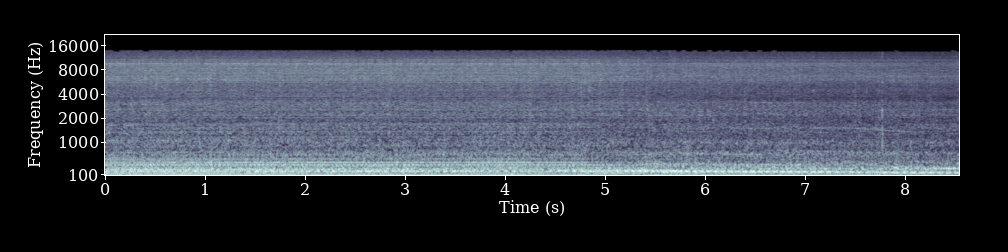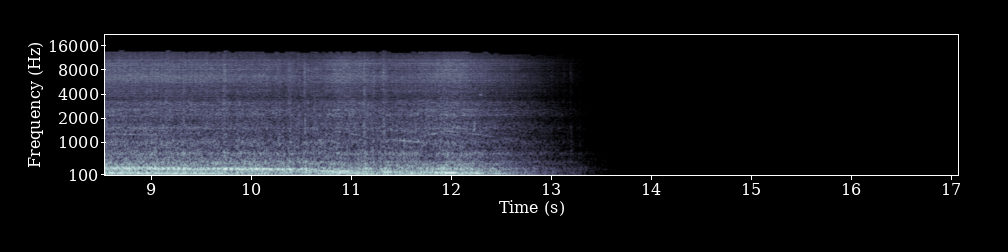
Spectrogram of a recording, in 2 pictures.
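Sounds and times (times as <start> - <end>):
motorcycle engine running: 0.0 - 13.5.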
